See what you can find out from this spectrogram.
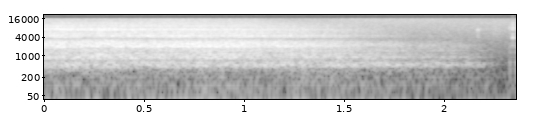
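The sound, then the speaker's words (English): A slow exhale of breath during a guided breathing exercise, a soft, airy rush that holds steady and then gradually fades away. “You inhale. And you exhale.”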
